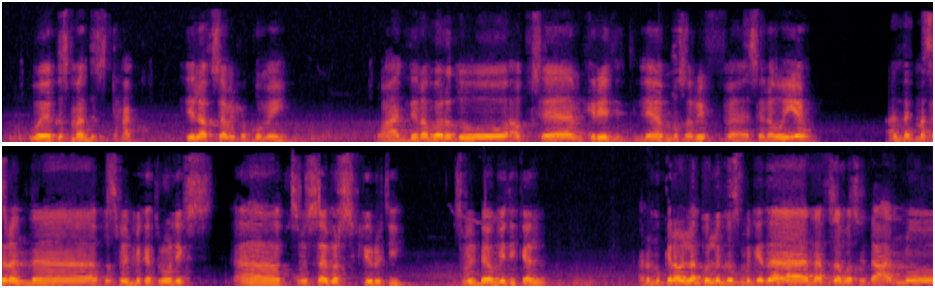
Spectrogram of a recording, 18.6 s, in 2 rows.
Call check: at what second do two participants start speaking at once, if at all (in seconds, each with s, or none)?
none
